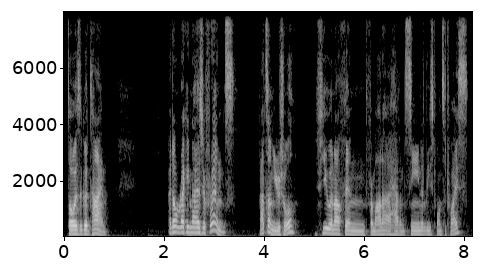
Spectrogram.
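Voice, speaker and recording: A man's voice: medium pitch, normal speed, pitched above the performer's own voice, lightly acted. A man voicing a cheerful, gracious female tavern singer with a breezy, folksy manner in a tabletop game. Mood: welcoming.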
